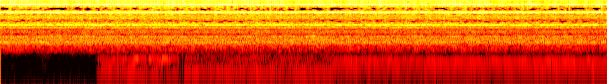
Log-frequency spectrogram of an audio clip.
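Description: Twin-bell mechanical alarm clock ringing, a loud, steady, high metallic ring without a break.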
